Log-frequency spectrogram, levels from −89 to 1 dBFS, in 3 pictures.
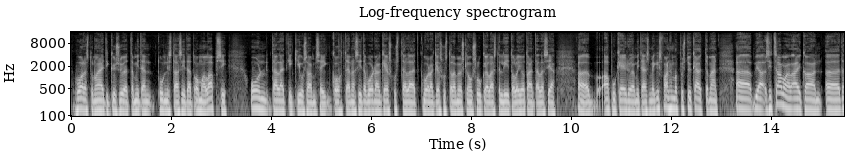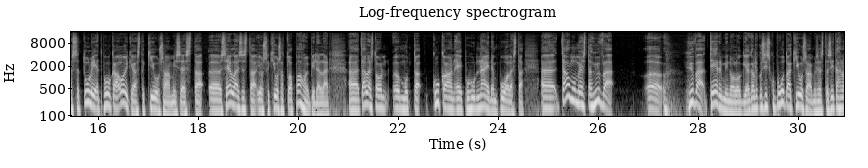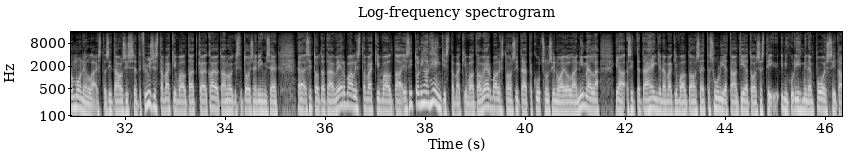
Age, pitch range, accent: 20-39, 115-140 Hz, native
